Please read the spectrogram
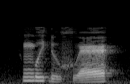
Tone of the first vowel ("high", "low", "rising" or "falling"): high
